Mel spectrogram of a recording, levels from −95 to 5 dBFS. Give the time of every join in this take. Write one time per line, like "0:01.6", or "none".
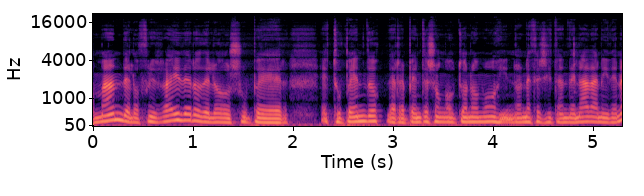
0:02.9
0:04.0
